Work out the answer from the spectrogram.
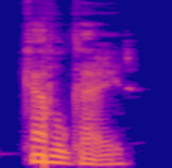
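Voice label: "cavalcade", Australian English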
